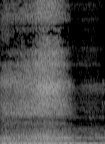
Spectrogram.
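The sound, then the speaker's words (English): A deep breath drawn in to fill the belly: a steady, breathy hiss that holds for most of a second, then drops away into quieter, fainter air. “Take a deep inhale, fill your belly up.”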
